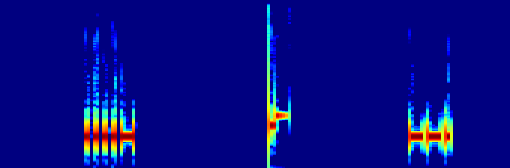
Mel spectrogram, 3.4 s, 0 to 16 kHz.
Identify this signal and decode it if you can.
Morse code, heard as a keyed tone, about 40 wpm, 700 Hz. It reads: 4 G
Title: Single Character (Letter:Number:Punctuation:Prosign) 40wpm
